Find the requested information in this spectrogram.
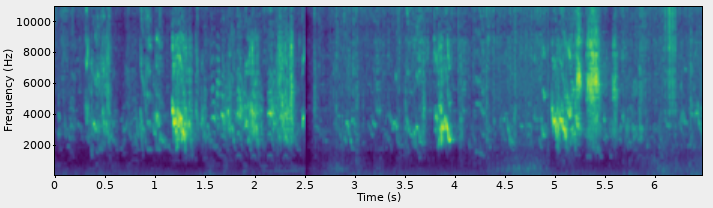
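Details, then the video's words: Budgie colony chatter, uneven high twittering and scratchy chirps rising and falling in loudness, with a short break partway through and a faint low hum behind. "Cute Budgies Chirping Sounds"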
